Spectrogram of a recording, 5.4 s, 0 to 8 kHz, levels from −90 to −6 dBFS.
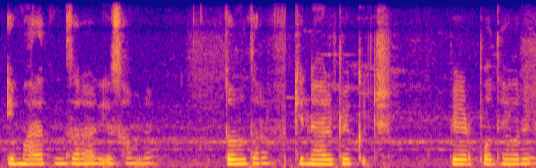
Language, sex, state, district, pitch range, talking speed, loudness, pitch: Hindi, female, Chhattisgarh, Kabirdham, 220-245 Hz, 170 wpm, -19 LUFS, 230 Hz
